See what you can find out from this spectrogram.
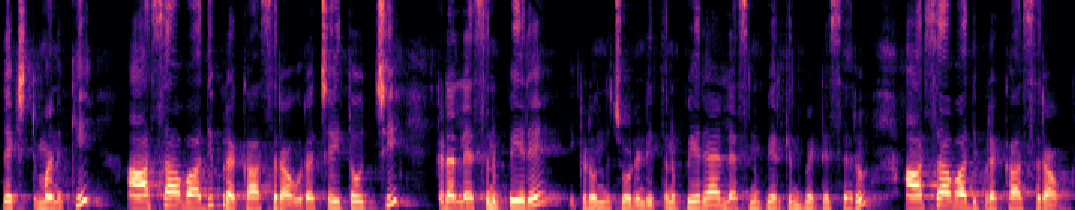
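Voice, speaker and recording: A woman's voice: medium pitch, brisk. A woman teaching exam prep, chatting her way through memory tricks, repeating key points and mixing in English words. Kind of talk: explaining memory tricks for a Telugu syllabus.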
